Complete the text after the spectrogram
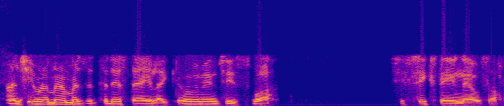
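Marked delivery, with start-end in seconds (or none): none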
